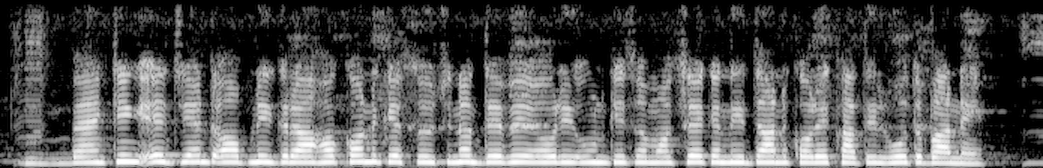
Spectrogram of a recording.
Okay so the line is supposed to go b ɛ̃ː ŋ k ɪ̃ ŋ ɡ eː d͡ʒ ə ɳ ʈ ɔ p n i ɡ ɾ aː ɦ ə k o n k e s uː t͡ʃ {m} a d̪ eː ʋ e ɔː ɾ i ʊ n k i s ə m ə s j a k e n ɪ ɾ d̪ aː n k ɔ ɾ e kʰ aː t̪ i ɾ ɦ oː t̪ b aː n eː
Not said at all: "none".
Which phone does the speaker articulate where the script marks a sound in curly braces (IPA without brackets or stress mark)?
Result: n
